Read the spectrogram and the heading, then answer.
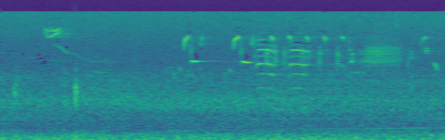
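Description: A few short, chattering call notes of a female Eastern Meadowlark ring out in a quick burst over a steady, heavy rumble of wind or outdoor noise.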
